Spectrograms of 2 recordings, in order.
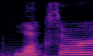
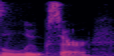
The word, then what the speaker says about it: Luxor: Luxor is pronounced like Luxor or sometimes Luxer.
